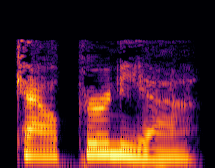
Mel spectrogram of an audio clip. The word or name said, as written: calpurnia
